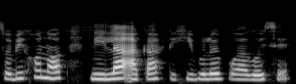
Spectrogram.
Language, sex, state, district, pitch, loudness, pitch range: Assamese, female, Assam, Kamrup Metropolitan, 250 Hz, -16 LUFS, 240-275 Hz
